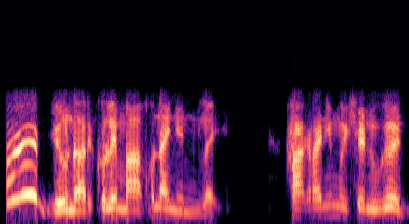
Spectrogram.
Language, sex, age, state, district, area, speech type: Bodo, male, 60+, Assam, Chirang, rural, conversation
